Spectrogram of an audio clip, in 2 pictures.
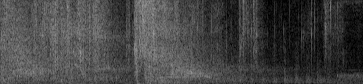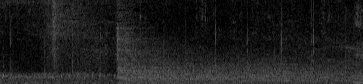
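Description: A shotgun fires in the video game Control, a loud blast standing out amid continuous heavy combat noise with mechanical clanks and a persistent low rumble.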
